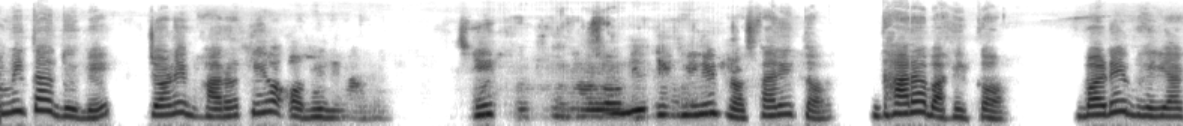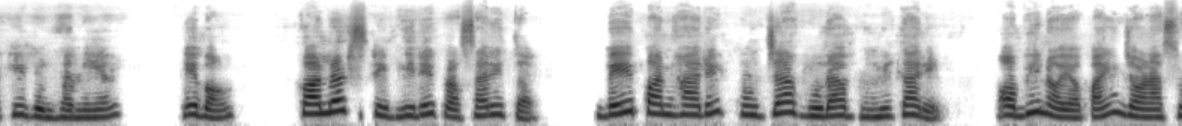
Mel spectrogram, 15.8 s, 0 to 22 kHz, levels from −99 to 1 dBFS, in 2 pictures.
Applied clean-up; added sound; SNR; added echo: neural mask model Resemble Enhance denoiser.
